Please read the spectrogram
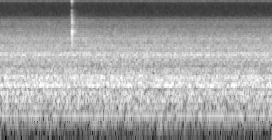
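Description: Steady background hiss with a faint hum, the room tone of a small room, and a faint click about a second in.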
